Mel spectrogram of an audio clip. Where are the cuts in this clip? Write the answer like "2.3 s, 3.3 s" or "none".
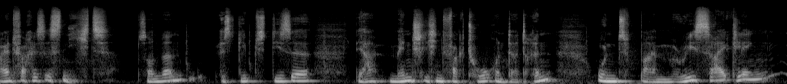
2.1 s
